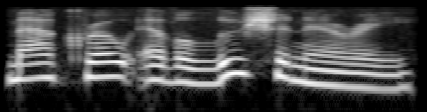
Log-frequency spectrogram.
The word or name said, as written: macroevolutionary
